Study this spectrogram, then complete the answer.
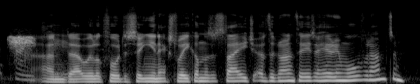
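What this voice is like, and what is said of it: West Midlands Wolverhampton accent. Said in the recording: “listening to your accent ... the West Midlands or Wolverhampton accent”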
